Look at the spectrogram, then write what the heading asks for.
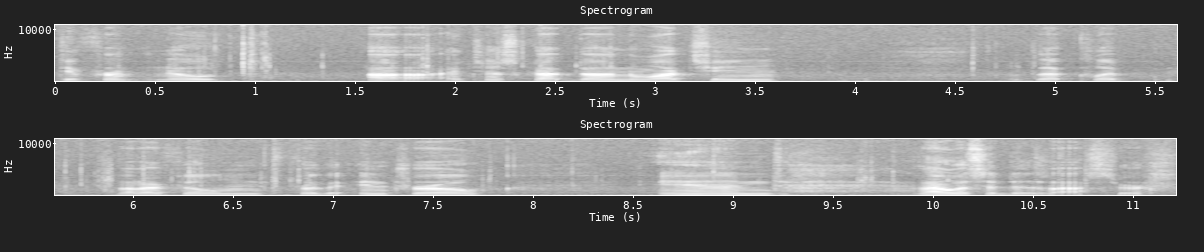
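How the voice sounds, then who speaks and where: The speaker mumbles at a very slow pace. Background noise is noticeable. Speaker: gaming video creator. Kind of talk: gameplay commentary. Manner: mumbling; halting.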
